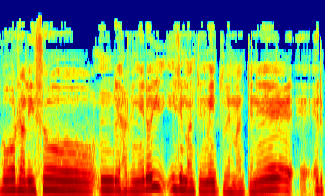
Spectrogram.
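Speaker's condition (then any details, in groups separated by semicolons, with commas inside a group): Down syndrome; extra chromosome 21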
